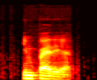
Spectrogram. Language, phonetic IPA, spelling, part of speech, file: Ukrainian, [imˈpɛrʲijɐ], імперія, noun, LL-Q8798 (ukr)-імперія.wav
- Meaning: empire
